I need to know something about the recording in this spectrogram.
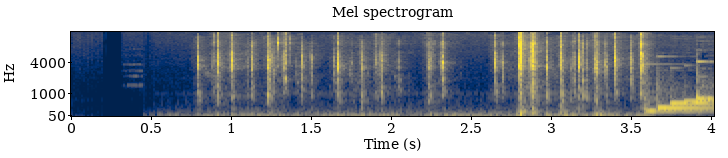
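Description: Rapid computer-keyboard typing clicks over a low rumble, starting about half a second in, then a chord of several held notes comes in near the end, as in a channel logo sting.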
